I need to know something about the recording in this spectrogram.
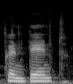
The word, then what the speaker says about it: content: have the word content I break it into two syllables when I pronounce this as con tent it means ingredient or index when I pronounce this as Kun that means happiness or being happiness or being self-satisfied so these are the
